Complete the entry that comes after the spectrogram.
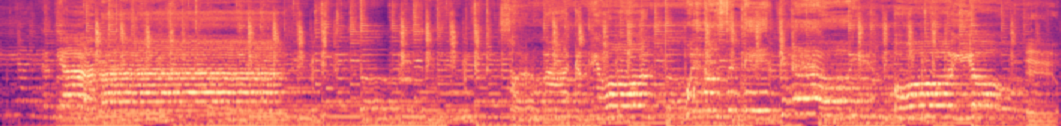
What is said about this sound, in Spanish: y un día nuevo suena así. Súbenos un poquito la música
